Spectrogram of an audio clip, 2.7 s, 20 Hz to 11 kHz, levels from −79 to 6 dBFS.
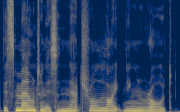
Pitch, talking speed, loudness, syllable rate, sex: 195 Hz, 155 wpm, -16 LUFS, 4.3 syllables/s, female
